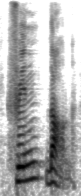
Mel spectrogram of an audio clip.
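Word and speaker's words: fin dag: it's a nice day how would you say nice day well that's fin dog findog sounds like a fin dog or a fine dog or if you look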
